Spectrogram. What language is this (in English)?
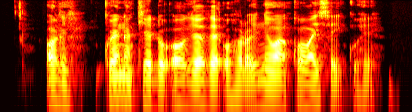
Kikuyu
